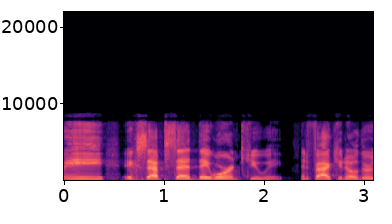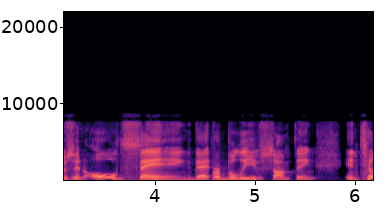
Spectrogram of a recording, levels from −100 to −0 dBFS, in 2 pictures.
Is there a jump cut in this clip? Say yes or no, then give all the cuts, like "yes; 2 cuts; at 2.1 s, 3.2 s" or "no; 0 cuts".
yes; 3 cuts; at 1.0 s, 1.8 s, 4.6 s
